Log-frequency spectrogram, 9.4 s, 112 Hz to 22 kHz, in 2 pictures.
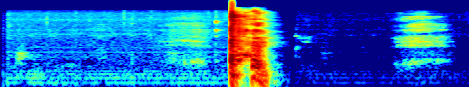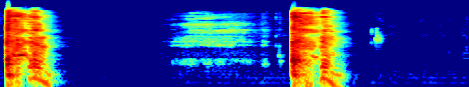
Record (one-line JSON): {"three_cough_length": "9.4 s", "three_cough_amplitude": 32768, "three_cough_signal_mean_std_ratio": 0.21, "survey_phase": "beta (2021-08-13 to 2022-03-07)", "age": "45-64", "gender": "Male", "wearing_mask": "No", "symptom_cough_any": true, "symptom_sore_throat": true, "symptom_headache": true, "symptom_onset": "6 days", "smoker_status": "Never smoked", "respiratory_condition_asthma": false, "respiratory_condition_other": false, "recruitment_source": "Test and Trace", "submission_delay": "2 days", "covid_test_result": "Negative", "covid_test_method": "RT-qPCR"}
